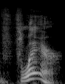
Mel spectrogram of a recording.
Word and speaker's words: Fleer: How do you say it? Like Fleer. – Fleer. – F-L-E-E-R. – I know how to spell it. Flair.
